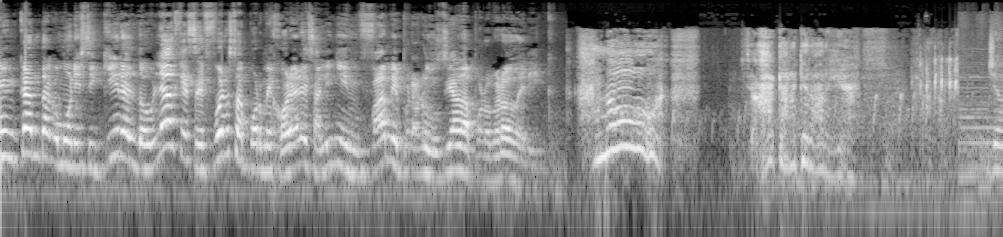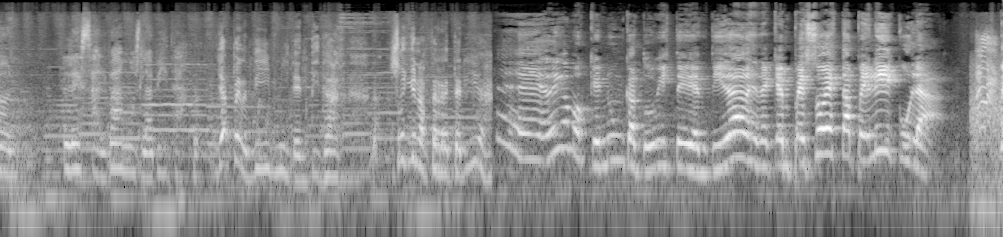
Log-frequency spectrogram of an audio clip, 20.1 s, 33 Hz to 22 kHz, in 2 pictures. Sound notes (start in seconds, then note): 9.1 teeth noises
